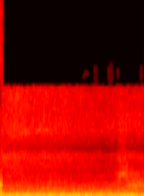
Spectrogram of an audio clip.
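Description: A room recording turned up and played back slowed down, heard as a loud, steady low rumble.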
